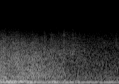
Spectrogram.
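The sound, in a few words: German stick grenade (potato masher) exploding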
